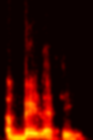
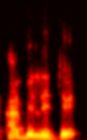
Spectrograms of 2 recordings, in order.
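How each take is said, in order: First: "ability" said a-BIL-ity; stress on second syllable. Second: "ability" wrongly said AB-i-li-ty; mispronounced stress. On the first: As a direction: reduce the first vowel of "ability", stress BIL. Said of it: "it's ability". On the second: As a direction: open "ability" with a full, stressed AB. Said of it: "but it is not". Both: Shown as a demonstration.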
